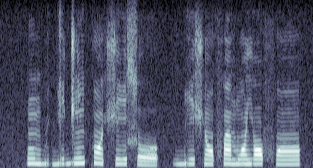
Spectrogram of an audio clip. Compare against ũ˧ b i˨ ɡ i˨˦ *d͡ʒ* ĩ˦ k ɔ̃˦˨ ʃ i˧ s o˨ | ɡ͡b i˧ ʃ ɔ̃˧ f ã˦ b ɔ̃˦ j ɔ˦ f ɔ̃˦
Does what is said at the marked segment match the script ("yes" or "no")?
yes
